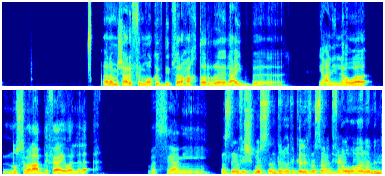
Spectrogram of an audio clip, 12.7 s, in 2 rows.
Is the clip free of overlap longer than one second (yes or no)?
yes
